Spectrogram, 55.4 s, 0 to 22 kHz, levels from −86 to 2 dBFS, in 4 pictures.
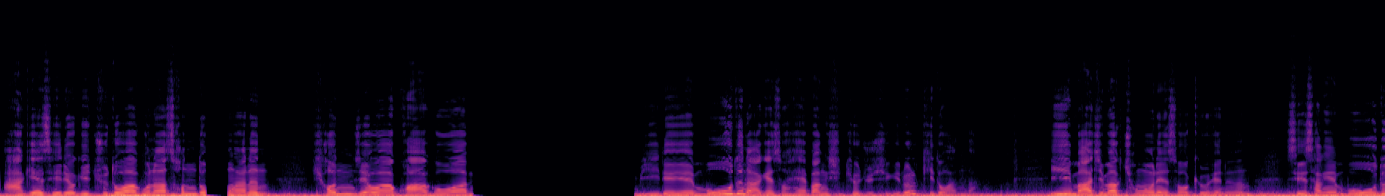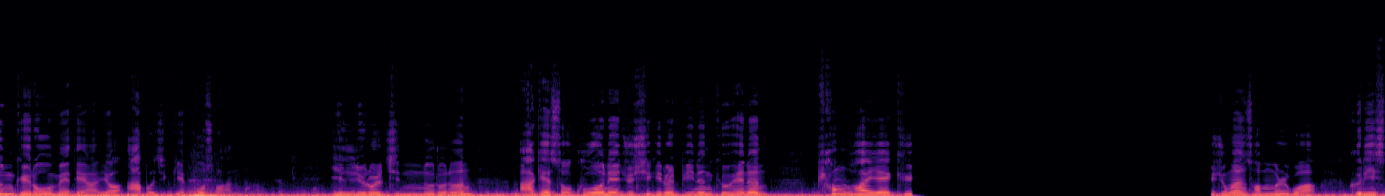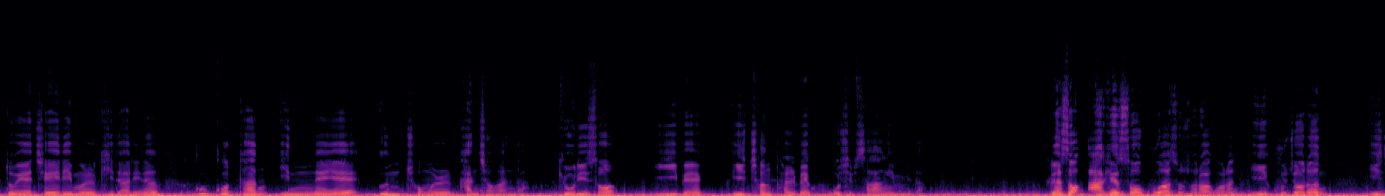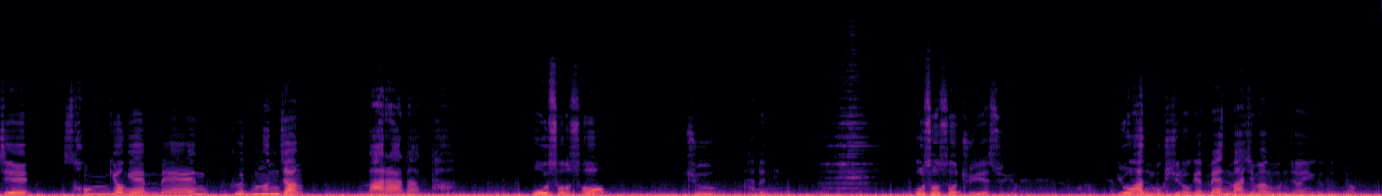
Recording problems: muffled; slightly; fading above 1.5 kHz
wind noise on the microphone; occasional gusts; 15 dB below the speech
audio cutting out; at 2 s, at 4.5 s for 1.5 s and at 23 s for 3 s
clattering dishes; faint; at 50 s; peak 20 dB below the speech

